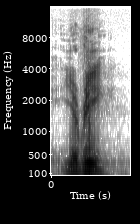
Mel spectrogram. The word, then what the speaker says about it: Jireh: But Jehovah Jireh, they would say Yireh. But we pronounce it Jehovah Jireh because that sounds good to us.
